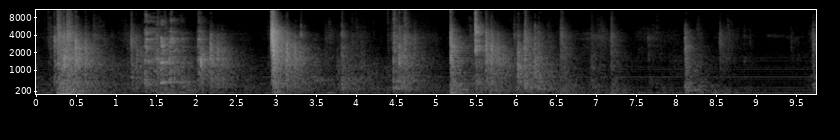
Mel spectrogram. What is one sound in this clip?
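Foosball rods rattle and thud as they spin and slide.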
